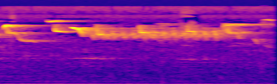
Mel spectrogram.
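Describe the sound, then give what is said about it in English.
Birdsong in a woodland: faint, high chirps and short trills repeat at an irregular pace over a steady low hum. “Listen to that cascade of birdsong.”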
